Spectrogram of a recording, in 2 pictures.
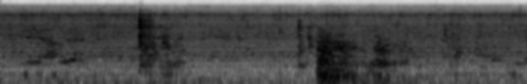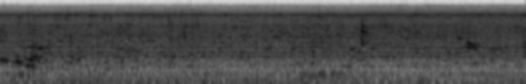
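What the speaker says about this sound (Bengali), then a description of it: "এখন তার মধ্যে এই লাউটা দিয়ে দিচ্ছি" Chopped bottle gourd tipped into a frying pan with shrimp, a brief clattering splash followed by soft sizzling under a quiet background.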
